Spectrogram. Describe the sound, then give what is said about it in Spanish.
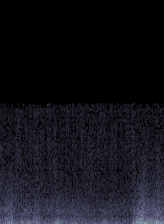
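Heavy rain pouring down with thunder: a constant, dense hiss of falling rain over a deep rumble that swells louder near the end, with no voices. “Está lloviendo a cántaros y es hora de regresar a casa.”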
